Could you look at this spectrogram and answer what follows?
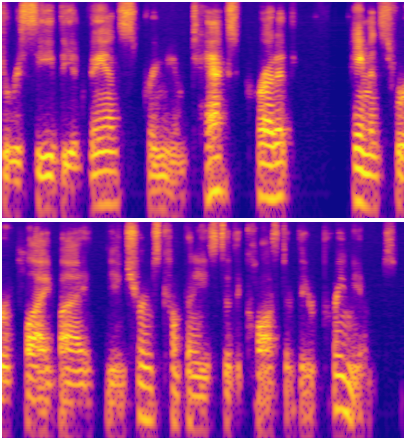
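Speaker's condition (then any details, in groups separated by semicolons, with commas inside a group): No condition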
